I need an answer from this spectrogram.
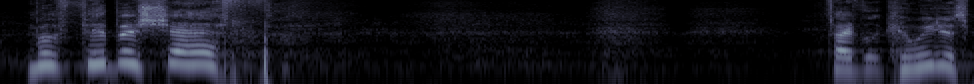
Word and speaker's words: Mephibosheth: And Mephibosheth, the son of Jonathan, son of Saul, came to David and fell on his face and paid homage. And David said, check this out. Notice the exclamation point. Mephibosheth.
